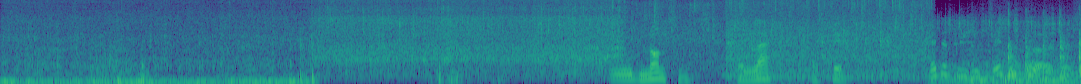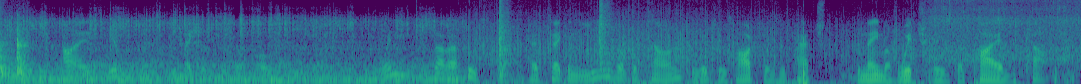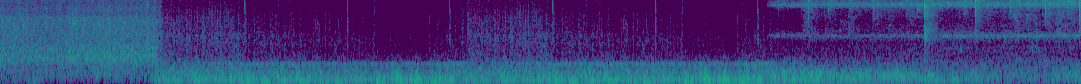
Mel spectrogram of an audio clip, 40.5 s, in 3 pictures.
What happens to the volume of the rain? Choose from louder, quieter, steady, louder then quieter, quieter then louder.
quieter.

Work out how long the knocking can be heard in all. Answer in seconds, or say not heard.
2 s.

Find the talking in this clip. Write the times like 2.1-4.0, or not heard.
7.6-10.8, 11.6-17.1, 18.2-26.6.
